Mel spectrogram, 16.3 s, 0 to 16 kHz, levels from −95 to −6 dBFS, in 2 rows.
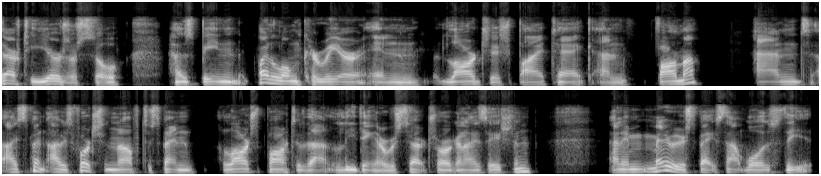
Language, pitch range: English, 95-110 Hz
